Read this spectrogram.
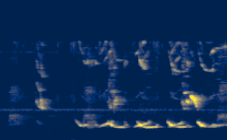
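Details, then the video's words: Common iora, locally called sirtu, cipoh, cito or sirdum, giving a rolling series of five or six warbled, wavering whistled notes in steady succession, bright and fairly high, over a thin constant high-pitched background tone. "Suara Burung Imut Sirtu / Cipoh / Cito / Sirdum"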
